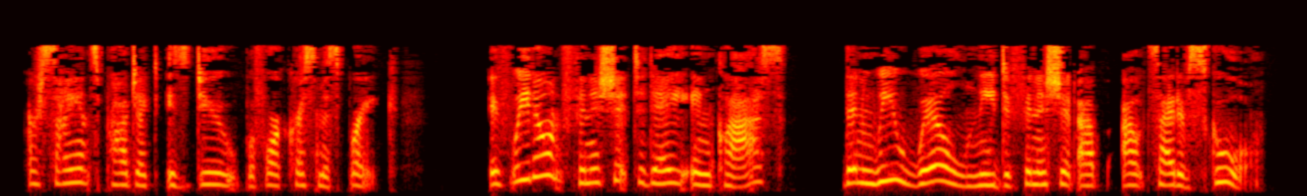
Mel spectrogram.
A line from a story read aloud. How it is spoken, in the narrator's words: Elle told her in a worried voice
